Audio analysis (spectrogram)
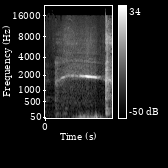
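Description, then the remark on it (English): A person whistles in imitation of a steam train's whistle: one steady, fairly loud high note held for about a second, then cut off by a short breathy burst. “Here comes the steam train.”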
